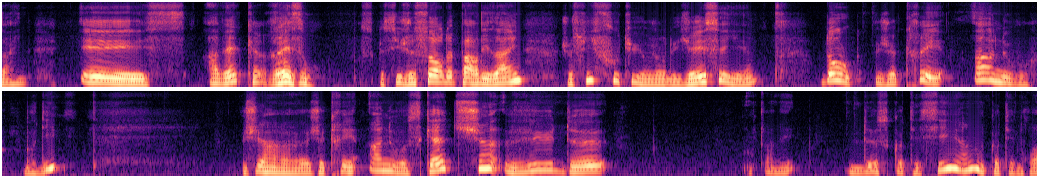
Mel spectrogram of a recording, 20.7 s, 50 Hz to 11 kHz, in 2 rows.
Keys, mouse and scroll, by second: 9.2 click, 13.5 click, 14.4 click, 16.8 click, 18.4 click, 20.3 click.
